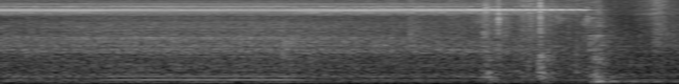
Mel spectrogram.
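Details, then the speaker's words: Woodturning lathe started slowly with the piece mounted in a mortise, before hollowing, while listening for knocks or wobbles. A steady low motor hum with a thin high whine, no rhythmic knock or wobble, then a few handling bumps; the lathe sounds good. "And I'm listening out for any knocks, wobbles, strange sounds that would indicate a problem. That sounds good"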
